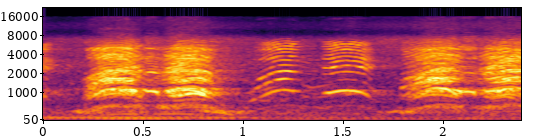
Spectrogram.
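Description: A group of children shouting a slogan in unison: a loud, rhythmic chant of short syllables, repeated in regular beats.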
